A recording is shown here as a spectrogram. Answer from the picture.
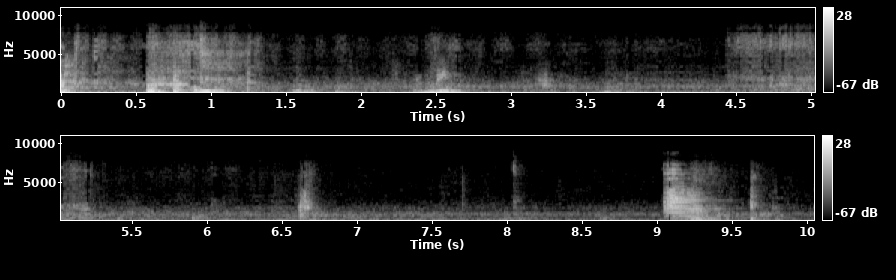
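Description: Short, scattered voice sounds from a person, in the first second and again near the end. In between it is mostly quiet, with a brief hiss about five seconds in and a single light click.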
